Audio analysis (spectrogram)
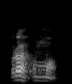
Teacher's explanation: ब्रह्म जब कहते हैं तो ब्र और ह के बाद में म आधा जैसे दिखाई देने लगता है, तो म पूरा है और ह आधा होता है। ब्रह्म, ह पहले आएगा उच्चारण, म बाद में आएगा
